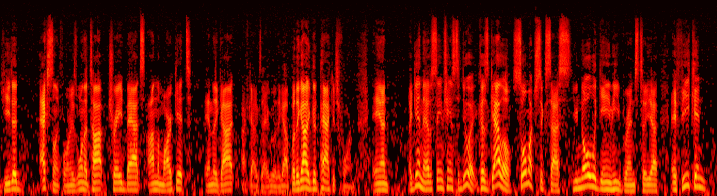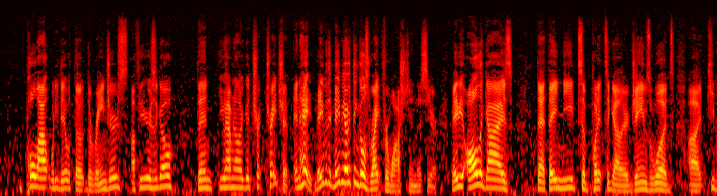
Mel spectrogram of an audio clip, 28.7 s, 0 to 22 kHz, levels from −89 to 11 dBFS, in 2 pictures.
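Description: From start to finish the speech carries overdone noise removal: the noise reduction was set so hard that narrow frequency bands get pulled down or switched off whenever their level sits near the noise estimate. Gaps fall to near silence scattered with twinkling specks, and quieter parts of the voice vanish. Unlike a noise gate, which shuts everything at once, the damage here is band by band, so the artefacts shimmer rather than chop.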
